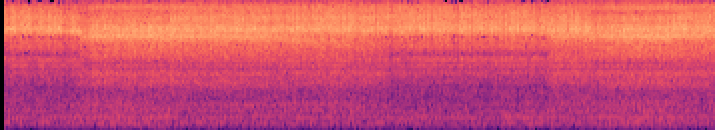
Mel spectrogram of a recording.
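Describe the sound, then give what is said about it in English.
A continuous, harsh rattling hiss from a burrowing owl, the noise it makes when threatened, sustained and fairly loud, pulsing slightly in intensity like a rattlesnake's buzz, with no voices. “When threatened, the owl retreats to the burrow and produces rattling and hissing noises similar”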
